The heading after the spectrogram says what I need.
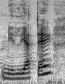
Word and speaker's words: Millete: unsolved missing person's case maya migliete i believe that's how it's pronounced a 39-year-old mom of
